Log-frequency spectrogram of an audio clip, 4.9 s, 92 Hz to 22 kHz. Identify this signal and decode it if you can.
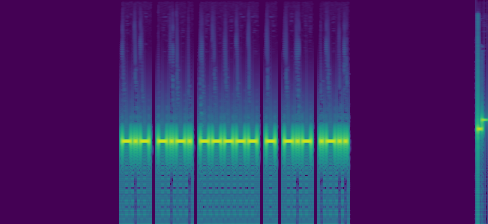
Morse code, heard as a keyed tone, about 40 wpm, 700 Hz. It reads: KC0TKL
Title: USA Call Signs - 6 Characters - 6x Character Spacing - 40wpm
